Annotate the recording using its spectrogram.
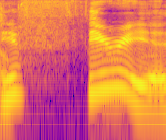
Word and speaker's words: diphtheria: Diphtheria is the way you pronounce it, because part of the characteristics of that disease is that you get sort of a leathery membrane in your throat.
